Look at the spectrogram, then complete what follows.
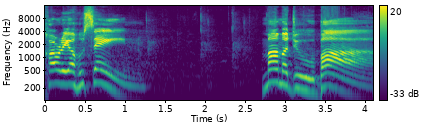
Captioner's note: audience applauding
